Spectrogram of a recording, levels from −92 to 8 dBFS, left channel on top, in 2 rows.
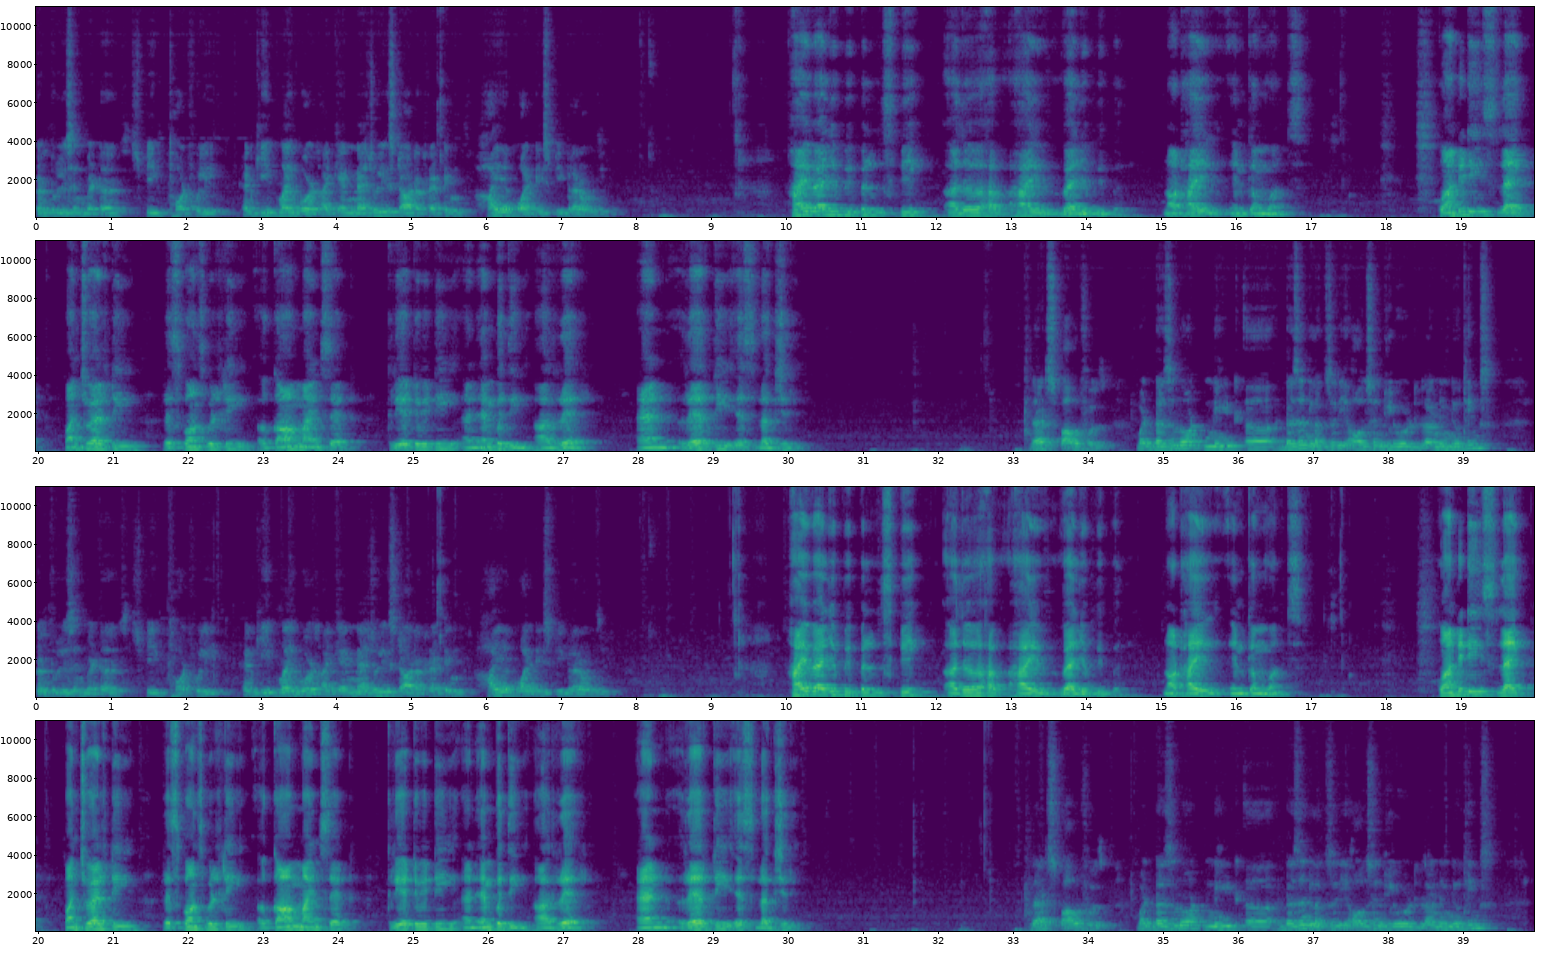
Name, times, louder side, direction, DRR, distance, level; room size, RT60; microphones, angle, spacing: voice 1, 0.0-2.4 2.7-7.6 18.4-18.7 33.1-34.2 34.6-39.3, left 1 dB, 40° left, 3 dB, 0.9 m, -34 dB
voice 2, 10.0-11.8 12.1-14.5 15.0-16.8 18.7-19.8 20.3-21.3 21.7-24.1 24.7-27.2 28.0-30.1, right 4 dB, 85° right, 6 dB, 0.6 m, -27 dB
5.0 x 2.0 x 4.7 m, 0.62 s
head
